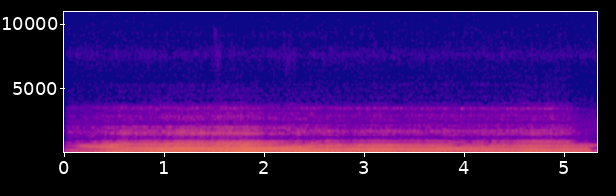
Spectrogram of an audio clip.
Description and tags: Recorded on a Peavy practice amp plugged into my PC. Used a violin bow across the strings on my Squire Strat. This is the lower (open) E note.
bowed, electric, experimental, guitar, note, real, string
